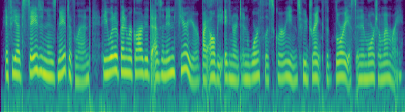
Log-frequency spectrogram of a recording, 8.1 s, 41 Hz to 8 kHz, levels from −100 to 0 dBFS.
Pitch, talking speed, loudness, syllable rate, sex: 220 Hz, 220 wpm, -19 LUFS, 5.8 syllables/s, female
